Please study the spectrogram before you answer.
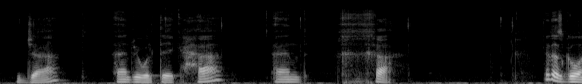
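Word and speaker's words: ح: The letter Ha does not have any dot at all. Ha. Now, how to pronounce letter Ha? Imagine yourself, you are getting cold and you are saying it's cold. That's Ha.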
